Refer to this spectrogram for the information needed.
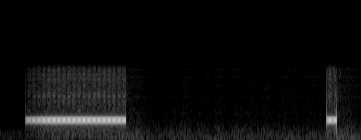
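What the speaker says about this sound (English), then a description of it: "I'll dial her up." A radio-show call going out: a steady dial tone holds for about two seconds and cuts off, followed after a silent gap by a brief second tone burst.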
